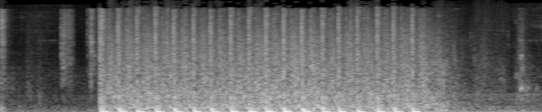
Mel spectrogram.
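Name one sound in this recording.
Building pieces snap rapidly into place with quick clattering knocks.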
